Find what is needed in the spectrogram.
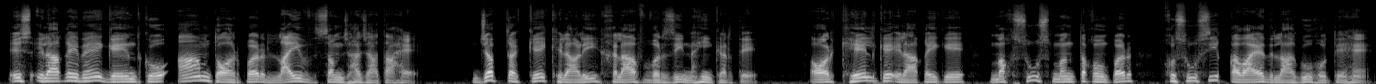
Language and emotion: Urdu, neutral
